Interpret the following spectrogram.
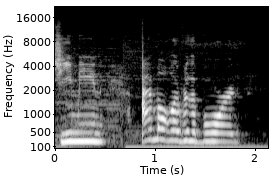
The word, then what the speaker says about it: Jimin: apple she means jimin many people say gemin i think the proper korean pronunciation is g-mean i'm all over the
